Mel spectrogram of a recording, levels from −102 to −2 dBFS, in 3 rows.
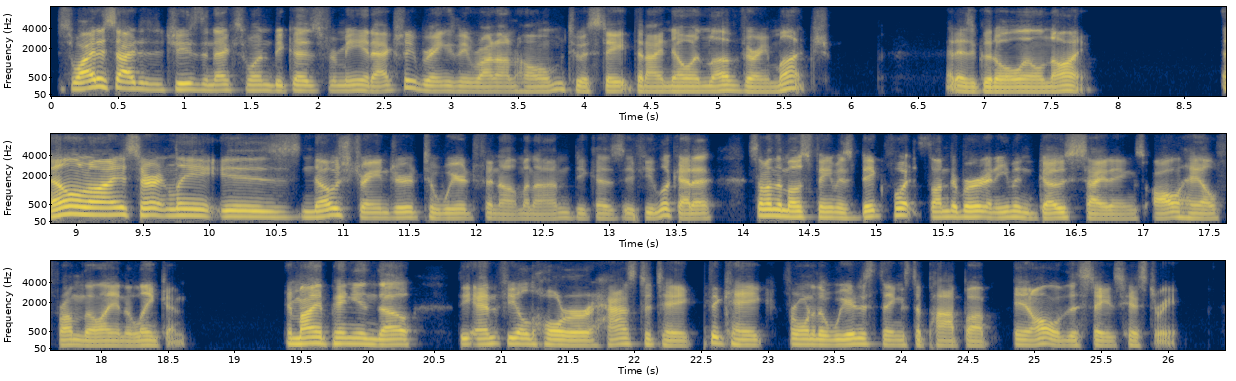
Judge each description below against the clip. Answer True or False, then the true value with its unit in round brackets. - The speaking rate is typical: False (210 wpm)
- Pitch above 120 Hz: True (130 Hz)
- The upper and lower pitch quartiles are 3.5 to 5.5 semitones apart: True (3.9 semitones)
